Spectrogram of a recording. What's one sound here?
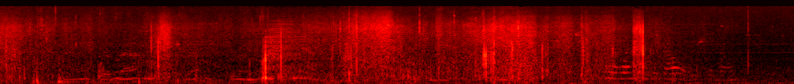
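A dog groans softly.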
